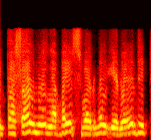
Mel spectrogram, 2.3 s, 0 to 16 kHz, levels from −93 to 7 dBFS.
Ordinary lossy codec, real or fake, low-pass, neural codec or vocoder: MP3, 64 kbps; fake; 7.2 kHz; codec, 16 kHz, 1 kbps, FreqCodec, smaller model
